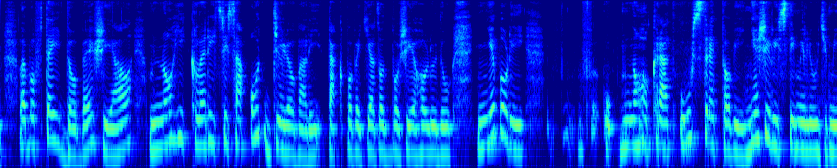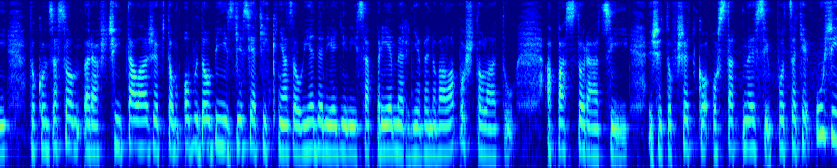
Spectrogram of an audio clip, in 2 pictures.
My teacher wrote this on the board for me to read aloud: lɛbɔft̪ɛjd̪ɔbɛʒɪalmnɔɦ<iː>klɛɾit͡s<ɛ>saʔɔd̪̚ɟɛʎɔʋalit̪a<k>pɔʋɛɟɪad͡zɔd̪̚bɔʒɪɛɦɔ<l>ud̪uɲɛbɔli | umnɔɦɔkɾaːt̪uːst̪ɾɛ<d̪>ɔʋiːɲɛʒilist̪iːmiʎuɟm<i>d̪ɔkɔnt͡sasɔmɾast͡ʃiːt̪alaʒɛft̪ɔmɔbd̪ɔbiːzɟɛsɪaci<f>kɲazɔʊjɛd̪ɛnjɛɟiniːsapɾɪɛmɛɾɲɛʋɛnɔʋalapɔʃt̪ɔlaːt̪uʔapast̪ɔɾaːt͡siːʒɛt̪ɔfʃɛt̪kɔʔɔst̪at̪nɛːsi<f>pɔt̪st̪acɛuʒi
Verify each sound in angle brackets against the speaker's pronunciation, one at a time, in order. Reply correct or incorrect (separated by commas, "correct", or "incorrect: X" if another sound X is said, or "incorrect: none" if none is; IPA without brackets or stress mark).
correct, incorrect: i, correct, incorrect: ʎ, incorrect: t̪, correct, incorrect: x, correct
